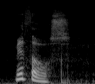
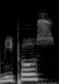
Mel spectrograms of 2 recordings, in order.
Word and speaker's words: mythos: How do you say it? – Mythos. Myth, it's a myth. Mythos. – Mythos. – You say mythos. Sometimes I think you're saying mipos, like from where...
